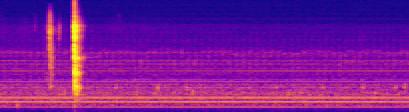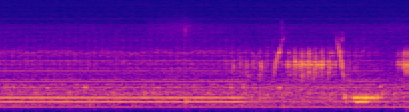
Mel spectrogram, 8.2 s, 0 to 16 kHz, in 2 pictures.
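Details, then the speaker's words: RCA Victor 94BT1 radio during alignment, signal generator feeding a 1000 Hz tone, tuned near 600 kc, 76 V on the B+ supply: a steady low hum sits under everything and no test tone comes through. Unexplained at this point. "I don't quite understand why we're not hearing the tone hmm"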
